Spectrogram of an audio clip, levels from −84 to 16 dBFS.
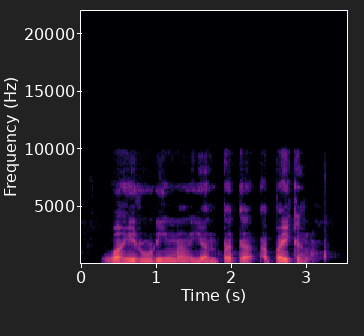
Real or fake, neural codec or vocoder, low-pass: fake; vocoder, 22.05 kHz, 80 mel bands, WaveNeXt; 9.9 kHz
